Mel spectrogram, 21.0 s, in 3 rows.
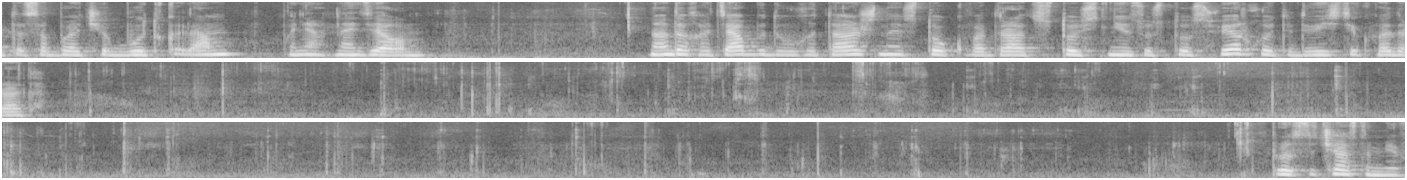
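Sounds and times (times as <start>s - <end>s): close chewing with wet mouth sounds: 7.0s - 20.4s.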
